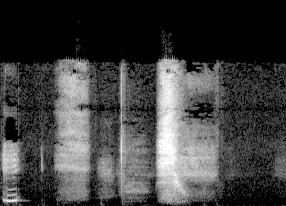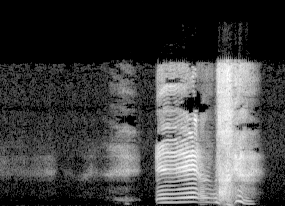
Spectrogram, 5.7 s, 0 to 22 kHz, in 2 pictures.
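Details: 6-month-old baby girl makes several short imitation sneezes, fake sneezing, then a voiced squeal like laughter while laughing with her mother.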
